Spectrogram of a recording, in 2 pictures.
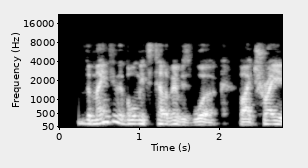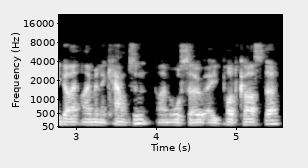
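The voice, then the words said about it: London English accent. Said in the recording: “as you can tell from my accent, I'm not born in Tel Aviv. I'm actually a Londoner.”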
